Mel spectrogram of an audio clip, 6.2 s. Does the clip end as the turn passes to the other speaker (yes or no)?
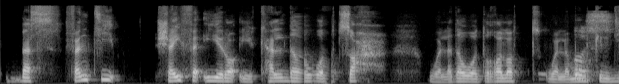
no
